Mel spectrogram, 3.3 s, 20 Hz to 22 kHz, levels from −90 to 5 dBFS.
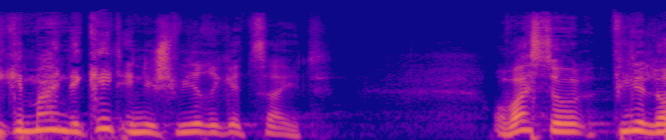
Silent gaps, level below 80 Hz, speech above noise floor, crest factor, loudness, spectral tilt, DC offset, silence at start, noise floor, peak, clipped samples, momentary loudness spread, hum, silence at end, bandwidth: none; -58 dBFS; 34 dB; 18 dB; -32 LUFS; -4.5 dB/octave; under 0.1%; 0 s; -66 dBFS; -14 dBFS; under 0.1%; 11 LU; none; 0 s; 16.5 kHz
